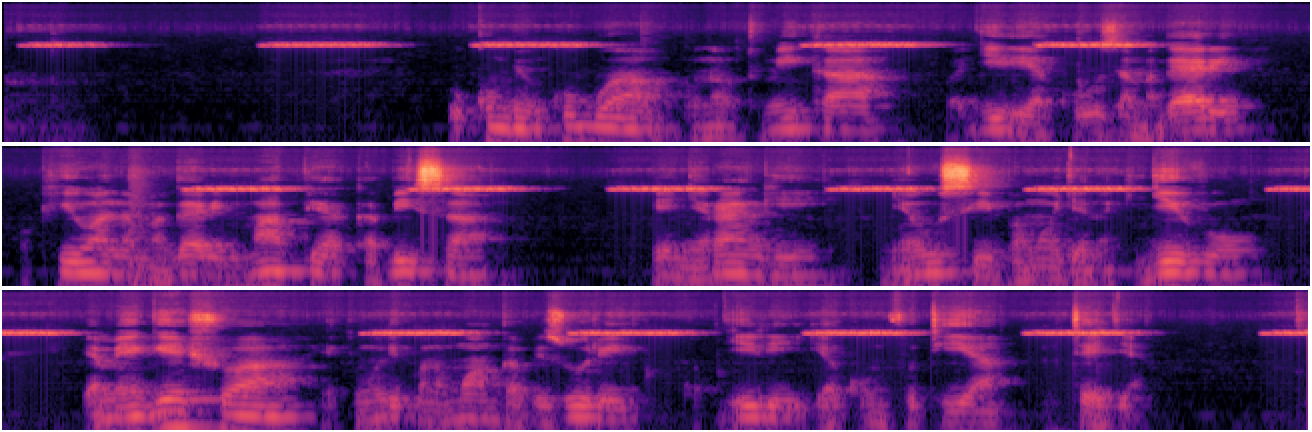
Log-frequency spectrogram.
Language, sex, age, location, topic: Swahili, male, 25-35, Dar es Salaam, finance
